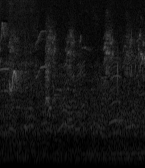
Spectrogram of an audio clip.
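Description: Birds calling: a run of short, high chirps, faint against the open-air background.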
